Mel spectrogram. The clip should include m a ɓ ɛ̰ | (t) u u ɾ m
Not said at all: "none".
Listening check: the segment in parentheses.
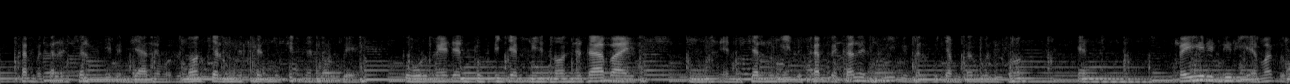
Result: t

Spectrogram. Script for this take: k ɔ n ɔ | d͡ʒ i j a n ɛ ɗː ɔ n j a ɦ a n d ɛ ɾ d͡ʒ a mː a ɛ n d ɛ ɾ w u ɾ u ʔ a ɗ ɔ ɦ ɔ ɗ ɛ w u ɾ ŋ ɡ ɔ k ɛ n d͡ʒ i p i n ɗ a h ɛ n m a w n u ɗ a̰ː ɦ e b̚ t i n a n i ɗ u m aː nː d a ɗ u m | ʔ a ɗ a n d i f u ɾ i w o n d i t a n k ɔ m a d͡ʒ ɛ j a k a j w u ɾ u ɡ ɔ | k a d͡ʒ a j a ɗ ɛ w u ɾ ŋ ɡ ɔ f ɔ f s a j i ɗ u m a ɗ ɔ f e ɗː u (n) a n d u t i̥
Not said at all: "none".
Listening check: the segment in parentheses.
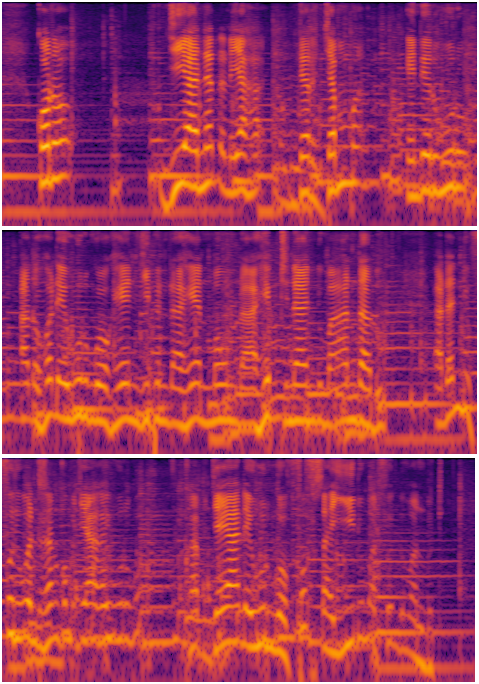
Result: m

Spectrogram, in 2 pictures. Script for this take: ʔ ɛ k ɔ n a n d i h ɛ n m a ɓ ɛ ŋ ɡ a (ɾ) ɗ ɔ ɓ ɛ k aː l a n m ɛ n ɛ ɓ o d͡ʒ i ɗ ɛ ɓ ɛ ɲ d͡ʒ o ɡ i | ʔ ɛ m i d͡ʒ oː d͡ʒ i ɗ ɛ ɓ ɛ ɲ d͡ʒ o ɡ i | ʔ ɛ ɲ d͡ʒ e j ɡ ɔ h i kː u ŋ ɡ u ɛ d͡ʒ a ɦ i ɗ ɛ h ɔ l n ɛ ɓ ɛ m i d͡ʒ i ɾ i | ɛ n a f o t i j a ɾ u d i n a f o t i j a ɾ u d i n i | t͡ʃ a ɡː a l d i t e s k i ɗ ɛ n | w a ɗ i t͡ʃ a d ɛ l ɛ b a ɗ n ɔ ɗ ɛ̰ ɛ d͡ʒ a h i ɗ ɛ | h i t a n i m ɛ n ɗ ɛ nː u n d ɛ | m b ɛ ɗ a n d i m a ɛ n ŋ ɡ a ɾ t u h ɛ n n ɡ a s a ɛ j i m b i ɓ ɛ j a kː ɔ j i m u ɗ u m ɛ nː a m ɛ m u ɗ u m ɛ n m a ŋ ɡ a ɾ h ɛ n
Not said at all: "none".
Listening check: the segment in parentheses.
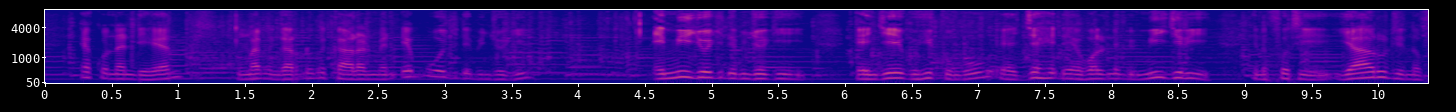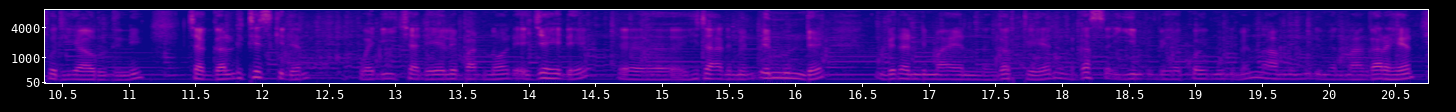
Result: ɾ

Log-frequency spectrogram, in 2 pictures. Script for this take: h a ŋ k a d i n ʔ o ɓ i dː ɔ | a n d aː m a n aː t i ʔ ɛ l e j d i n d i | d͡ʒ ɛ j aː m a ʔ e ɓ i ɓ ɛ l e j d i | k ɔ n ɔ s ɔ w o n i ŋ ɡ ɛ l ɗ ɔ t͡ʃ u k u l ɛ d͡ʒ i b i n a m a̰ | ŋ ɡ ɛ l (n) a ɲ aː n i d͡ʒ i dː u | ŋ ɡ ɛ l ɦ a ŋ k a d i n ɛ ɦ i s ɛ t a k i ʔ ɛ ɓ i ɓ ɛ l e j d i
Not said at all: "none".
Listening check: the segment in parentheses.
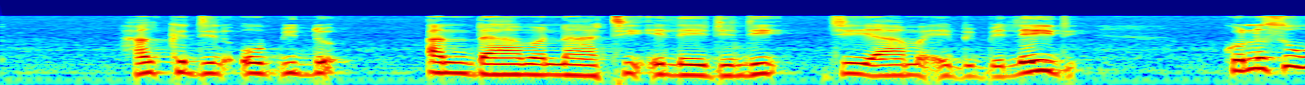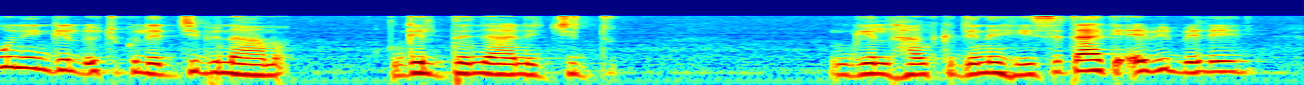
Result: d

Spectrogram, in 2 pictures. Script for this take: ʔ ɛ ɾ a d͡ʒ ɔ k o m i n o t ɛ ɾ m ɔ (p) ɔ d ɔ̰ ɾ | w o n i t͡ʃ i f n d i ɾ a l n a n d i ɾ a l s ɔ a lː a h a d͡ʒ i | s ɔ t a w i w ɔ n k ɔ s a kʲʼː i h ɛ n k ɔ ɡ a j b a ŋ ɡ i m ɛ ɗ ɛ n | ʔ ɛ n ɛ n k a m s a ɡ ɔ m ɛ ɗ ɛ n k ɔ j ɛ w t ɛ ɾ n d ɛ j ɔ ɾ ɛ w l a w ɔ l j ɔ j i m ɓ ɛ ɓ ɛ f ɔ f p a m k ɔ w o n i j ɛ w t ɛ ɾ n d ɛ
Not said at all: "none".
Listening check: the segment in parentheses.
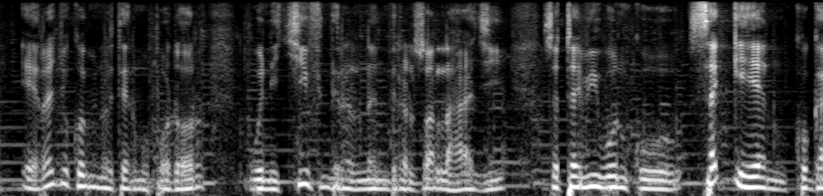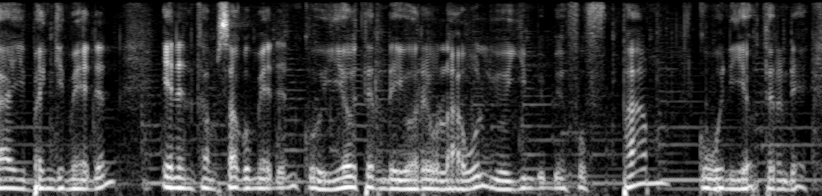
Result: p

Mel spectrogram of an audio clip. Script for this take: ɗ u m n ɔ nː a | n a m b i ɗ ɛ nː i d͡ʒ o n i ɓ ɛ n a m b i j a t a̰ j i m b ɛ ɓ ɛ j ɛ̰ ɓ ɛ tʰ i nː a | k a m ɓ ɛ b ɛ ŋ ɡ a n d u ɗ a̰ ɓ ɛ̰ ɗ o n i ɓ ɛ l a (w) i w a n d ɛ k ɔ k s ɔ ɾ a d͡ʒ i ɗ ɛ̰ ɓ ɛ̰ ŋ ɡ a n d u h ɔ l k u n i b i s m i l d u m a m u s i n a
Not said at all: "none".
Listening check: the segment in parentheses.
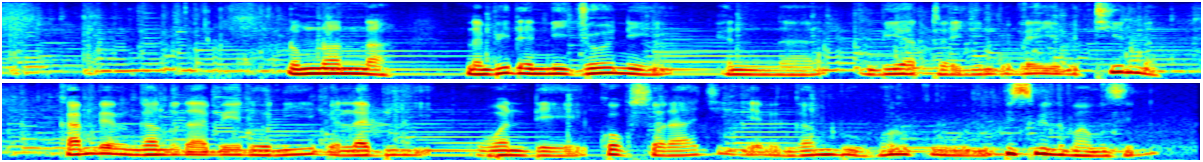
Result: b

